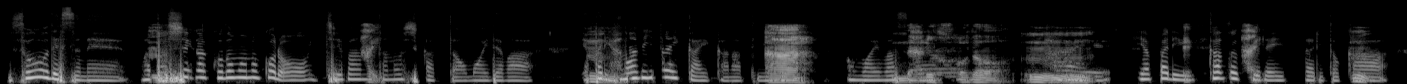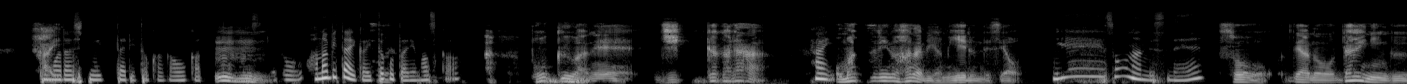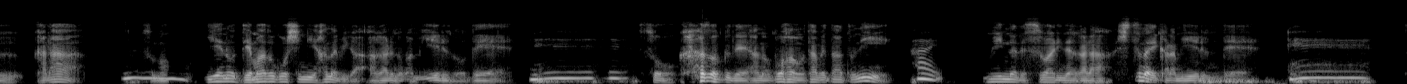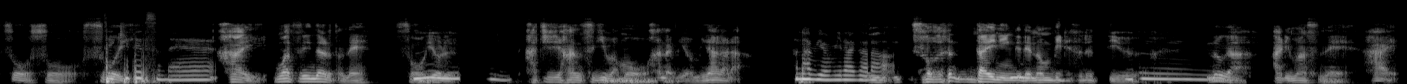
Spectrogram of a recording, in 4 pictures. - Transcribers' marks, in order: distorted speech; static; unintelligible speech; laughing while speaking: "家族で"
- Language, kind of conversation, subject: Japanese, unstructured, 子どもの頃の一番楽しかった思い出は何ですか？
